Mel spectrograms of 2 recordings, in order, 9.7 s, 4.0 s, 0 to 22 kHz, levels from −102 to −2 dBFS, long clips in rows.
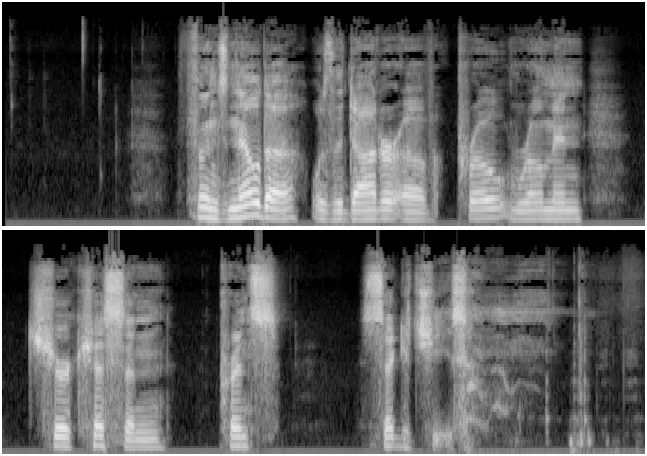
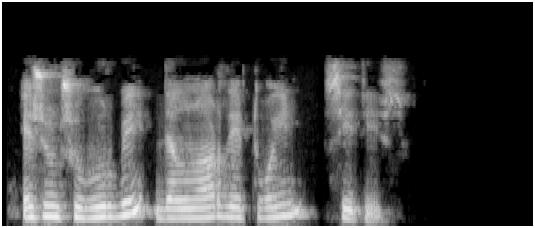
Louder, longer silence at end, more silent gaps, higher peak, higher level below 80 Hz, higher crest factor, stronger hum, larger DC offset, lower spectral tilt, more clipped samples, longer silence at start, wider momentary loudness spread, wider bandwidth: about the same, -15 LUFS vs -16 LUFS; second, 0.45 s vs 1 s; neither; about the same, 0 dBFS vs -2 dBFS; about the same, -52 dBFS vs -54 dBFS; about the same, 20 dB vs 16 dB; neither; neither; second, -2 dB/octave vs -4.5 dB/octave; neither; first, 1.4 s vs 0.15 s; first, 20 LU vs 13 LU; first, 16.5 kHz vs 7.8 kHz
